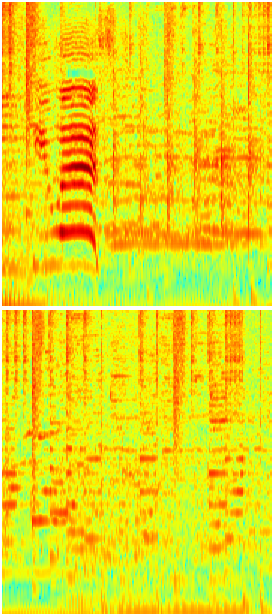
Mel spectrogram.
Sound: people cheering

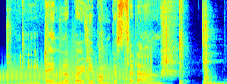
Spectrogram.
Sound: none

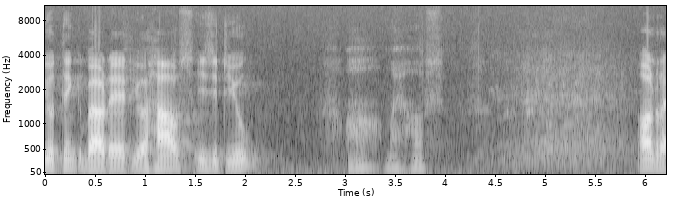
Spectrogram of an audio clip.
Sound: laughter

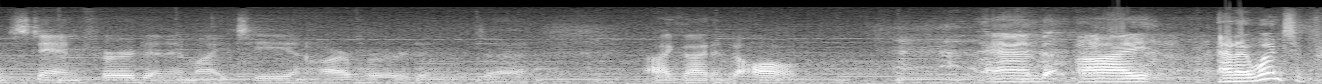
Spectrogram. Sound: laughter

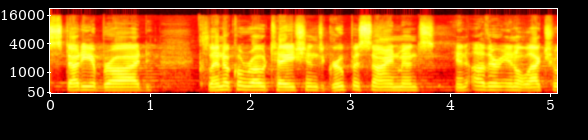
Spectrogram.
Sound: none

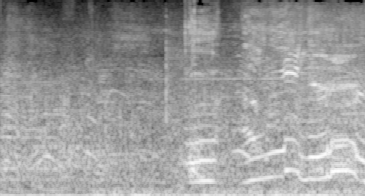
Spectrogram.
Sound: grunting

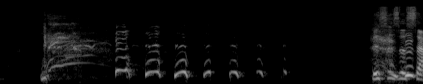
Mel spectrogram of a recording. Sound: laughs

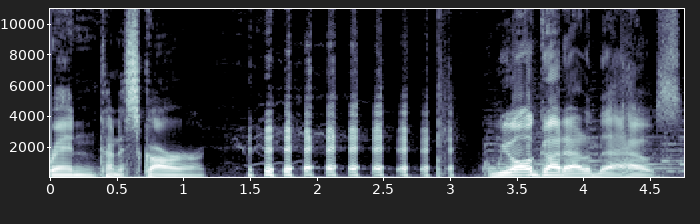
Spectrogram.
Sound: laughs

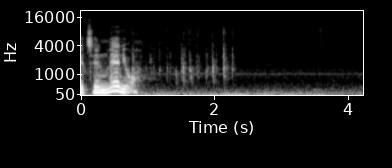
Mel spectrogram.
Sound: typing

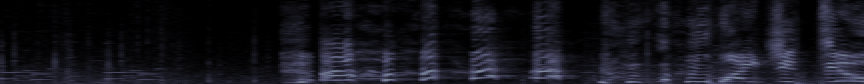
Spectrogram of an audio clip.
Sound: laughter

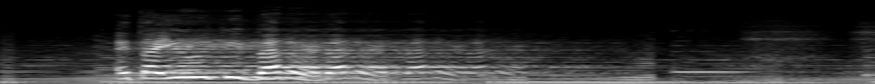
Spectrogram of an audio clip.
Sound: echoes

